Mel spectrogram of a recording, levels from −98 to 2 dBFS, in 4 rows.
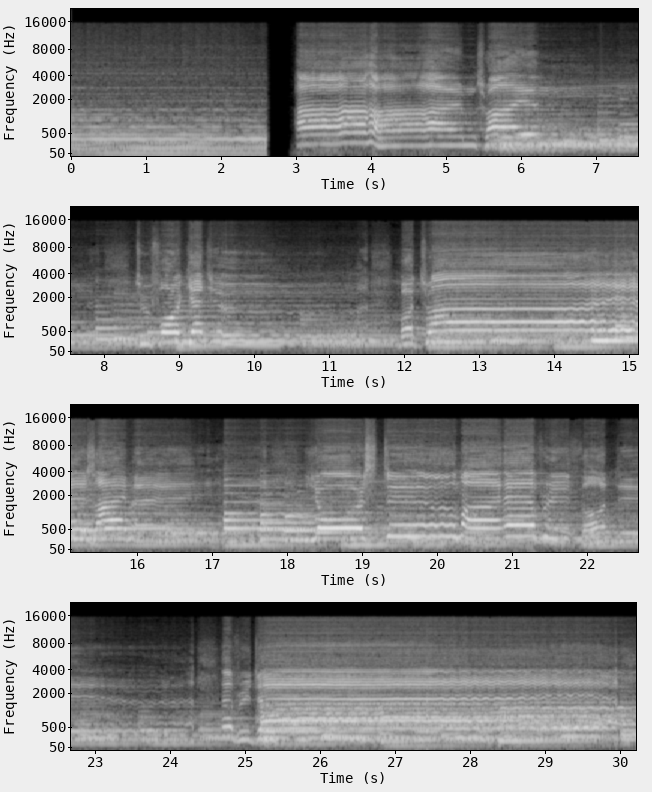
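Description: Short forward skips at 7.05, 9.62, 12.10 and 27.42 s, each losing roughly 5 to 15 ms, point to likely dropped buffers (overrun) splicing audio.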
